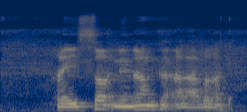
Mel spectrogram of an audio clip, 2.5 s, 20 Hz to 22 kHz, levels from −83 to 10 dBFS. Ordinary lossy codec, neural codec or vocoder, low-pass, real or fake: none; codec, 44.1 kHz, 2.6 kbps, SNAC; 14.4 kHz; fake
